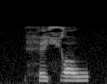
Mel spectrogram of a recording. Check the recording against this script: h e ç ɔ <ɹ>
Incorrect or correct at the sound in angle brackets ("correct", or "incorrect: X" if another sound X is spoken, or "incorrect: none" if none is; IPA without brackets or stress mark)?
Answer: incorrect: w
